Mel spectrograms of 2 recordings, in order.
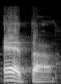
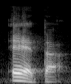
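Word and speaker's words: это: In the word eta, which means this, the vowel sound a is under stress and the unstressed vowel o is pronounced as short weak sound, eta, though we have used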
